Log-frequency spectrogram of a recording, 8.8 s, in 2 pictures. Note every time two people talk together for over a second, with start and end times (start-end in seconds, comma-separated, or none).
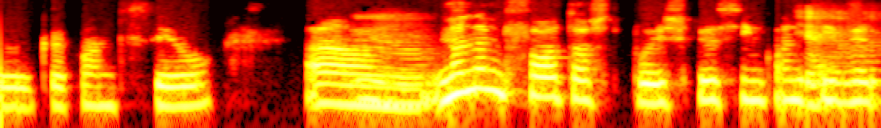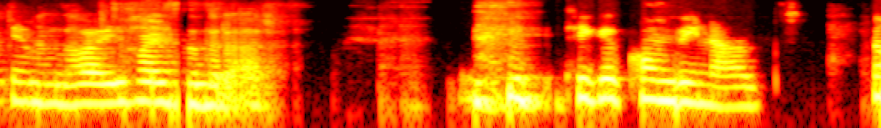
4.0-5.3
